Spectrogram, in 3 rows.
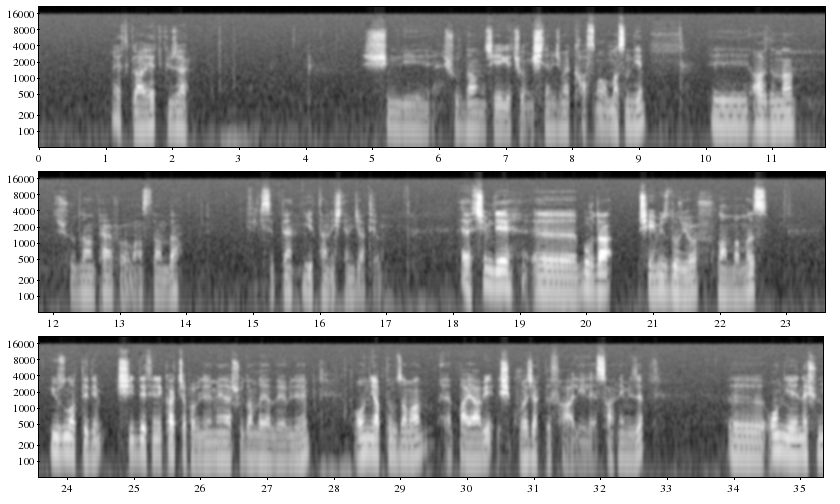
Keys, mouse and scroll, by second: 2.2 scroll down 1, 2.9 KP_0, 4.2 click, 4.5 click, 5.1 click, 12.7 click, 13.0 scroll down 1, 14.1 click, 15.4 click, 17.1 z, 17.6 a, 17.7 a, 18.3 ctrl+b, 20.8 right click, 22.6 click, 23.0-23.6 scroll down 1, 23.6 click, 23.6 scroll down 1, 24.2 middle click, 24.5 scroll up 1, 27.2 click, 33.7 click.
